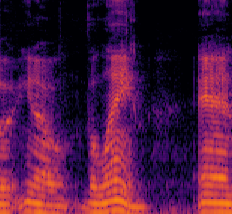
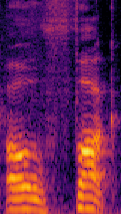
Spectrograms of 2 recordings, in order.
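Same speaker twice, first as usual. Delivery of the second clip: retold oh fuck; 3 semitones higher, 6 dB louder than usual. Reacting before crash, retold.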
